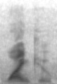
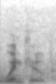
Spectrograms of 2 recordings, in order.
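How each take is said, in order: First: The first syllable sounds like the word wine. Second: The first syllable does not sound like wine. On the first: This is how most people say the street name. "the street was called Winecoop by most people" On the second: This is the brewery's chosen name. "the owners of the brewery didn't want the word wine in their name"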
